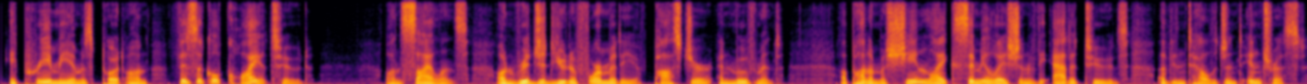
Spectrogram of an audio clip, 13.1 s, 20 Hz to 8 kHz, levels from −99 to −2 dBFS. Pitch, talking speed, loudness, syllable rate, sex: 150 Hz, 125 wpm, -20 LUFS, 5.3 syllables/s, male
